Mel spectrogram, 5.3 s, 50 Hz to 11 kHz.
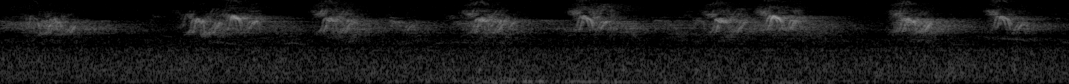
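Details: Begging young common kestrel: high, wheezy, hoarse calls repeated roughly every 0.7 seconds, each a short rasping burst over a steady background hiss.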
